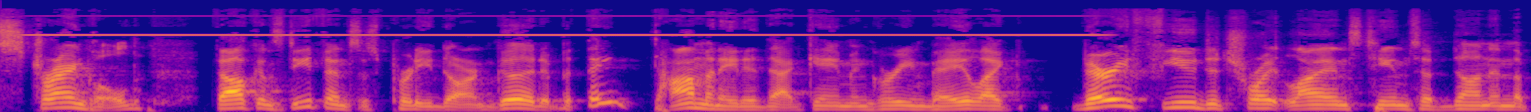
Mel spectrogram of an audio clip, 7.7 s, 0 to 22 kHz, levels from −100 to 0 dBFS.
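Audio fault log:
0.00–5.61 s, feedback whistle: a thin, steady 6 kHz tone sits roughly 10 dB under the speech, likely from a loudspeaker-to-mic loop hovering right at the feedback point.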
